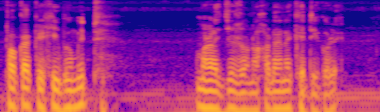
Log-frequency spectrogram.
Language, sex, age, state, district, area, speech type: Assamese, male, 45-60, Assam, Goalpara, urban, spontaneous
